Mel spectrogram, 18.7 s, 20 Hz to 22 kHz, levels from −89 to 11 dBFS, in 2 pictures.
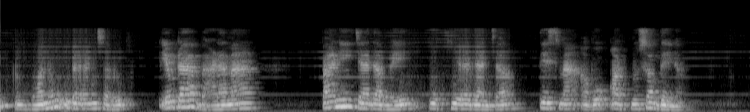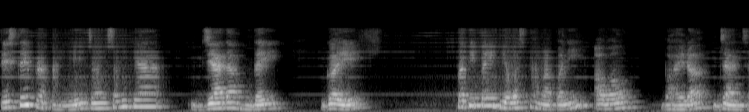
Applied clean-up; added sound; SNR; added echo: neural separator model SepFormer DNS4.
